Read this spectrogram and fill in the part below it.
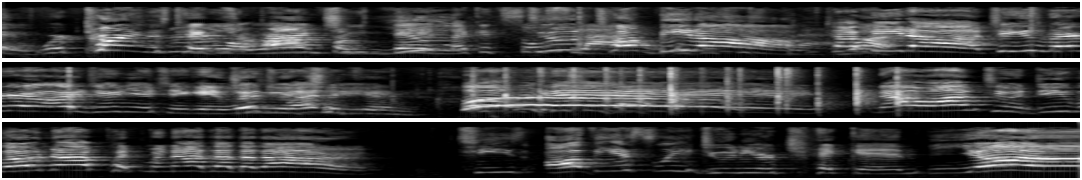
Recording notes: Here we have a mini episode full of our hYpEr and loud (RIP headphone users) personalities.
